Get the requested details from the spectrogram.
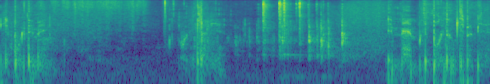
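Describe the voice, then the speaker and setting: A man whispering amid noticeable background noise. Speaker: ASMR hypnosis guide. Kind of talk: hypnosis relaxation guidance.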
